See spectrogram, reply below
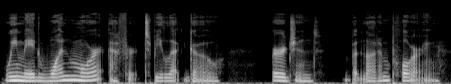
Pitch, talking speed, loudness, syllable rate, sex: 170 Hz, 175 wpm, -18 LUFS, 4.9 syllables/s, female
